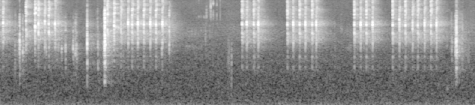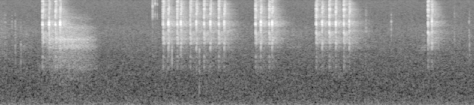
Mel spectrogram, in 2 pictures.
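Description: Gunfire rattles in short, rapid bursts.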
